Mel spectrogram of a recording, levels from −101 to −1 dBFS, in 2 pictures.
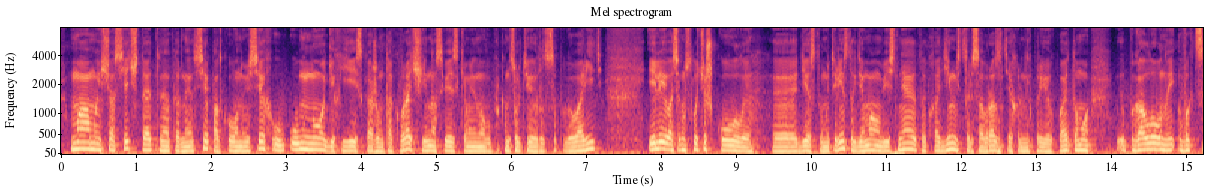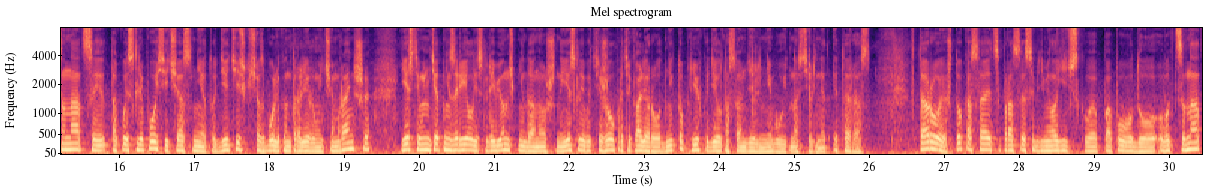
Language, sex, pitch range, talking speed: Russian, male, 100-130 Hz, 170 wpm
